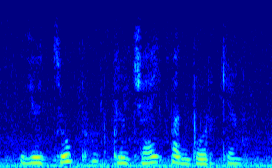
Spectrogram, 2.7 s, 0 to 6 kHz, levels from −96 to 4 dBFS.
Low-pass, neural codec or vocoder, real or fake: 5.4 kHz; none; real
